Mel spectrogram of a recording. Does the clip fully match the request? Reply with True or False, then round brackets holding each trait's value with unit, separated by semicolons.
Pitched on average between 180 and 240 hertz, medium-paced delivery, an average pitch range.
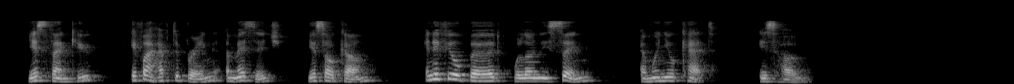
False (165 Hz; 155 wpm; 3.5 semitones)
